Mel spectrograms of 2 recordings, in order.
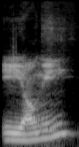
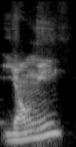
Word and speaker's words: Iongi: I've just recently heard that the pronunciation of his name is Iongi or Yongi.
